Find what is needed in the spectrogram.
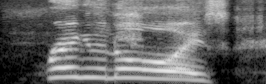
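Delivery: put-on very high elderly man's voice. Closing a podcast episode, a co-host chimes in, old man voice. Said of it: "Why'd you say that like an old man?".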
